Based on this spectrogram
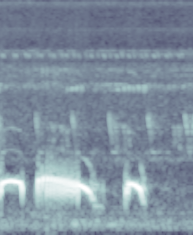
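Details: Zebra dove calling to lure wild birds: a clear flat coo, a long vibrating trilled coo dropping in pitch at the end, then a short final coo.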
